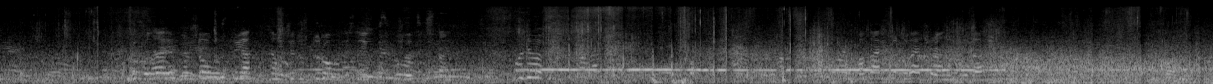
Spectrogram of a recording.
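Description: A middle-aged woman talks loudly with animation outdoors.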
